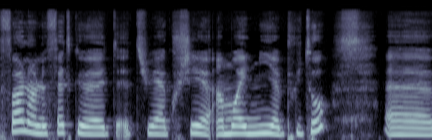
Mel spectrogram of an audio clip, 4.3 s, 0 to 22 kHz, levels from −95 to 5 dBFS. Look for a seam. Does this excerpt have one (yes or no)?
no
